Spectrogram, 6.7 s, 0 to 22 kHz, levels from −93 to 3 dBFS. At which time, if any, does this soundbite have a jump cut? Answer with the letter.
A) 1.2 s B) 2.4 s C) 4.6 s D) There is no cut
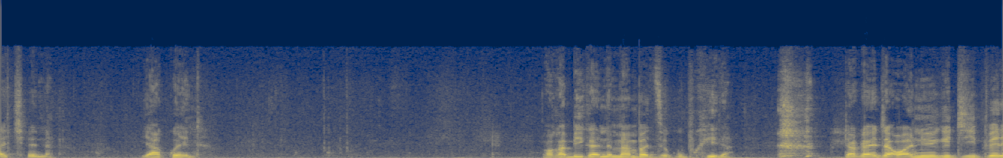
A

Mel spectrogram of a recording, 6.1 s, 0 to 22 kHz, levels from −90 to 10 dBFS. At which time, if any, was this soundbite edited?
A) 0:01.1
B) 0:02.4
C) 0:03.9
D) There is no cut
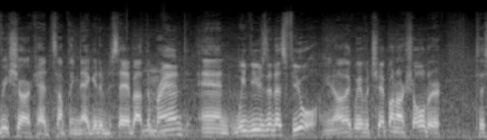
D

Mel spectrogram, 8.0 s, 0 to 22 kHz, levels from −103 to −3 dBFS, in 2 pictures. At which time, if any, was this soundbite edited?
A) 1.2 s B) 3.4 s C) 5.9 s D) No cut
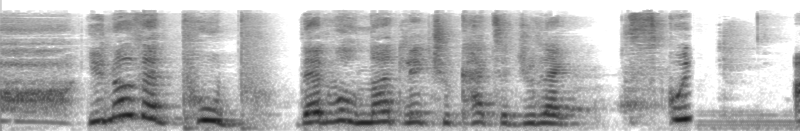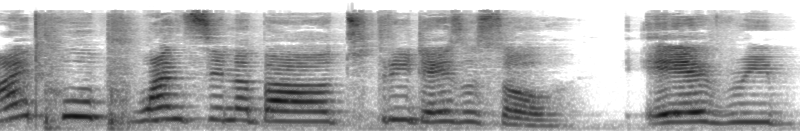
B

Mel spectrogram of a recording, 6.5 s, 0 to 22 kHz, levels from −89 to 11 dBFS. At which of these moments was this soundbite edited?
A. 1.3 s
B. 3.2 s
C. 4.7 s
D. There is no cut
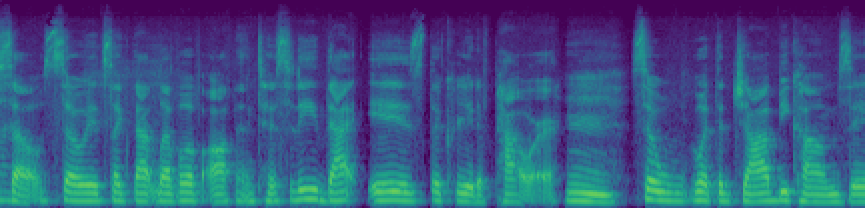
D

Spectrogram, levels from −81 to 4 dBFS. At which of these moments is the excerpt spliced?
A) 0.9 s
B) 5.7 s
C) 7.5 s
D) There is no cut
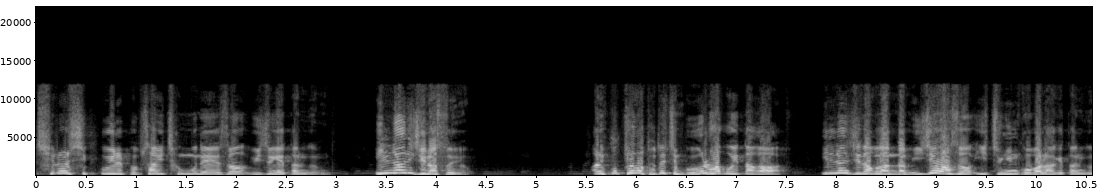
D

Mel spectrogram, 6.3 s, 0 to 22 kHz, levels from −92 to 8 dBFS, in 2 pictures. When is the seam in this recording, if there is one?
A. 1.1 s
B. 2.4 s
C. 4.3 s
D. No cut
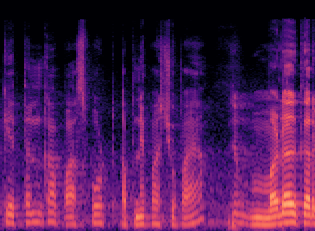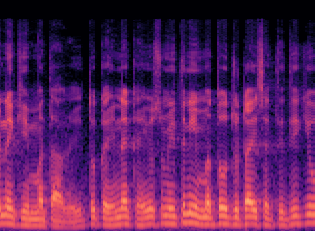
B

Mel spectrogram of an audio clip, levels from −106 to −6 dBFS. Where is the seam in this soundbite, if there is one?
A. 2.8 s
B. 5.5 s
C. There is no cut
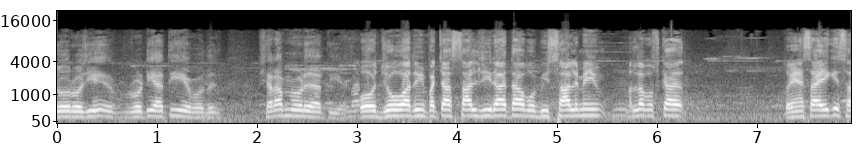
A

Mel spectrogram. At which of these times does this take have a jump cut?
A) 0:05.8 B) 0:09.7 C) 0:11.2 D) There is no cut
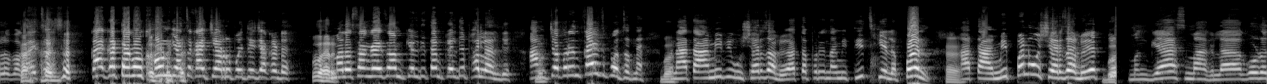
C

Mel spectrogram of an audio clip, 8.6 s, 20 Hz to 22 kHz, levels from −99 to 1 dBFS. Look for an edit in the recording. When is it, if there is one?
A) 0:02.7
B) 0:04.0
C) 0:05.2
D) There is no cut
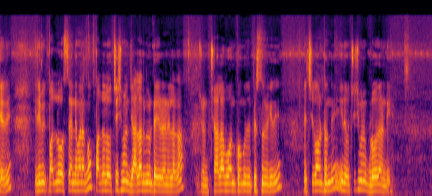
B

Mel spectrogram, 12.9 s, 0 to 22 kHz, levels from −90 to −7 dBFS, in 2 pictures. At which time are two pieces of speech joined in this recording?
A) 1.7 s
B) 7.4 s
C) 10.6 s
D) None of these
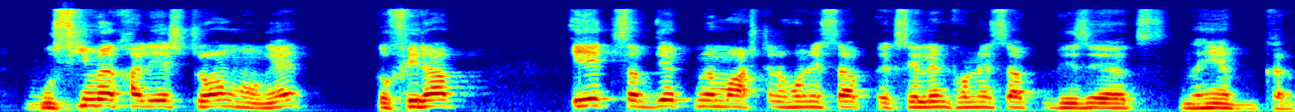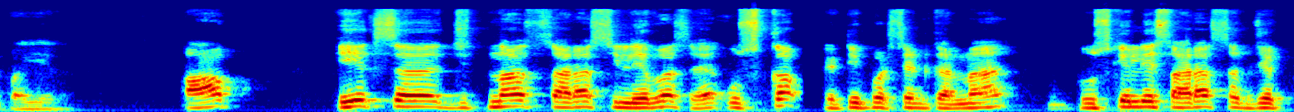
C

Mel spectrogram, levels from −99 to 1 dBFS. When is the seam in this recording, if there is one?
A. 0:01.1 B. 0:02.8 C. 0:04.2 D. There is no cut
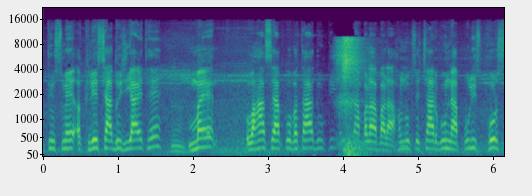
C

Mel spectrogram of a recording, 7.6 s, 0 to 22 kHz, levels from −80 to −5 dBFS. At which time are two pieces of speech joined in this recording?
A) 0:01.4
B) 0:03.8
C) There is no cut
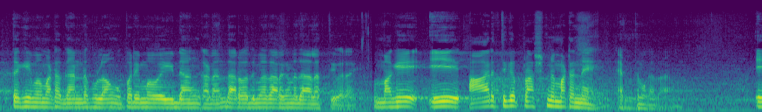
B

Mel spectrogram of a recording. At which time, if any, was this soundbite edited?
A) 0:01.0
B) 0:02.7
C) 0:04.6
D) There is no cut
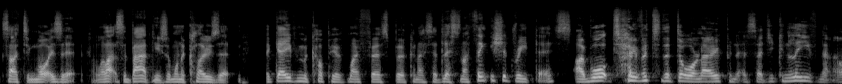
B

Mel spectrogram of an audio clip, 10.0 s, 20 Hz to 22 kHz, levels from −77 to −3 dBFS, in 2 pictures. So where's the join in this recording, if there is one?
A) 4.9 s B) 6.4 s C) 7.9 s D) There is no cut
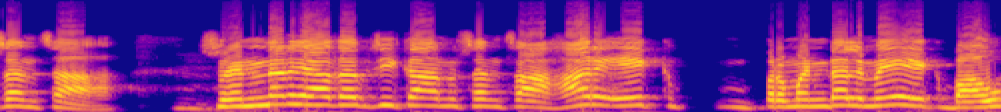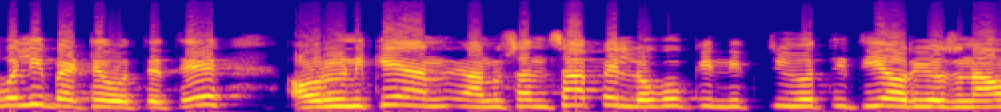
D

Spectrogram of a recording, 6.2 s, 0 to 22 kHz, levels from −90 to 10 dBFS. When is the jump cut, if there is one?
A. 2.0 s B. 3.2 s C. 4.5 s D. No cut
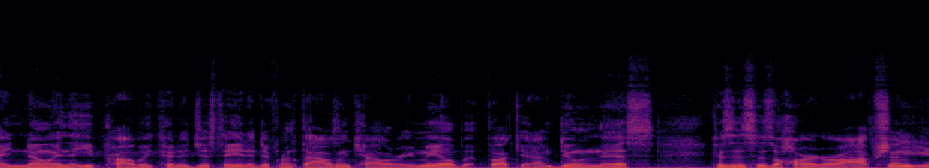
D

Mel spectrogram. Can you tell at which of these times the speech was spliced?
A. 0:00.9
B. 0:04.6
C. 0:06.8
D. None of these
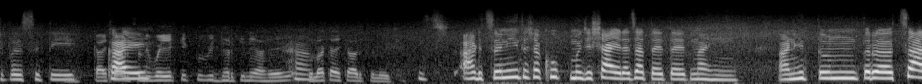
D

